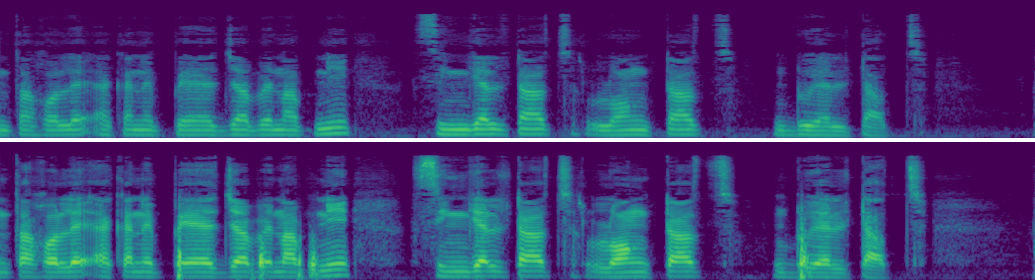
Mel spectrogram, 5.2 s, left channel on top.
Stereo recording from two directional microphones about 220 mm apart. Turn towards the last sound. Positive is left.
turn(degrees=-35)  # may be behind; listen again after turning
